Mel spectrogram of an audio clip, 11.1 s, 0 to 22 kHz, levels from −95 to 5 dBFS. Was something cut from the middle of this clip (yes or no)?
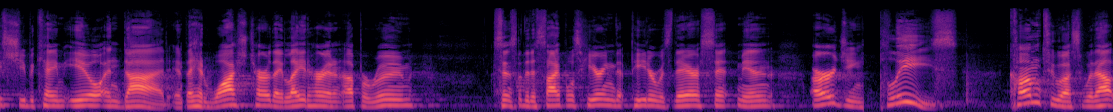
yes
